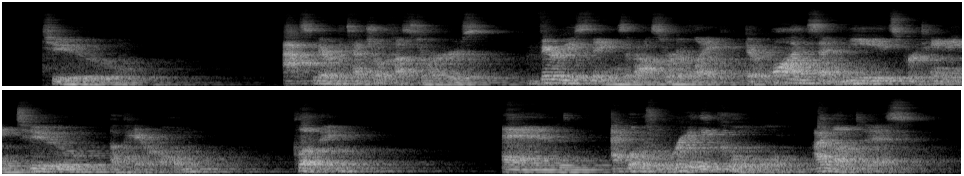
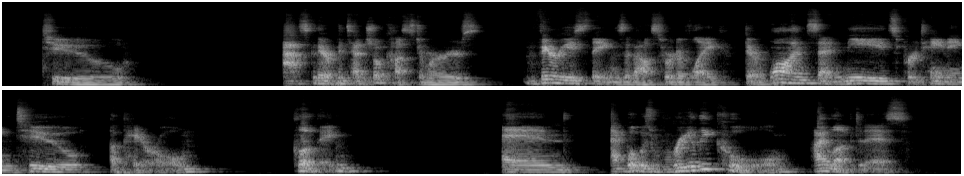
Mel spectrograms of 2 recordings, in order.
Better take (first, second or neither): second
